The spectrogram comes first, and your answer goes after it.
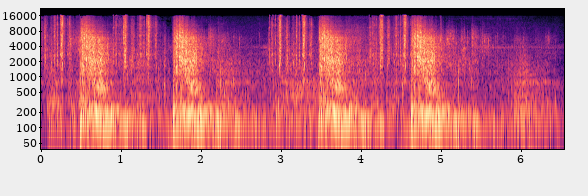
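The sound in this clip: Gunfire as people shoot to keep attackers from getting inside: four loud, booming shots at irregular intervals, each a sharp blast trailing into a rumbling decay.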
